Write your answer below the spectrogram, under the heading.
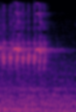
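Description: A rufous hornero gives a quick run of loud, ringing, high notes, about eight in under a second, then stops. A faint background hiss remains.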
